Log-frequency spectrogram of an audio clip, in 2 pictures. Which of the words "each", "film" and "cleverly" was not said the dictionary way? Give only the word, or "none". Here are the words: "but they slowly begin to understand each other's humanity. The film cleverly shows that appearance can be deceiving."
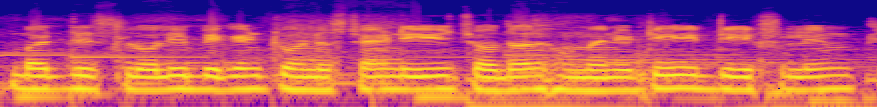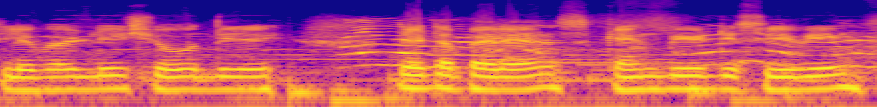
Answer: none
